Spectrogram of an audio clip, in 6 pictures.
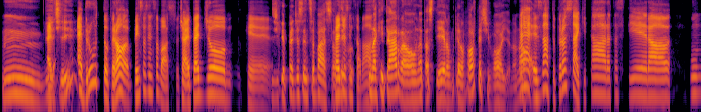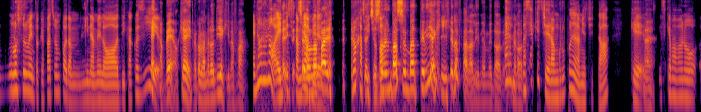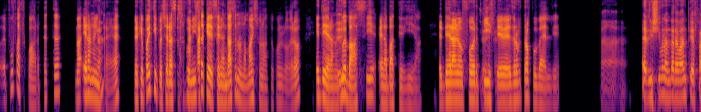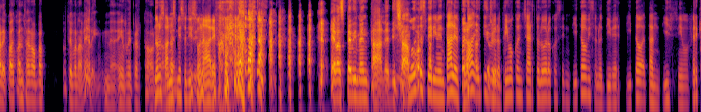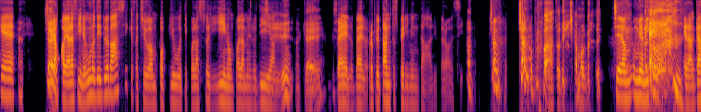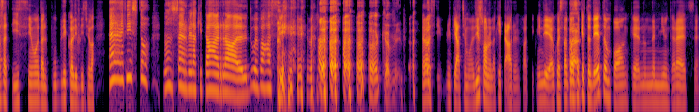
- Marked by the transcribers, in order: "cioè" said as "ceh"; "chitarra" said as "chitara"; other background noise; "Cioè" said as "ceh"; chuckle; laughing while speaking: "chi"; tapping; laugh; unintelligible speech; laughing while speaking: "suonare poi"; laugh; laughing while speaking: "diciamo. Ho capi"; laugh; "proprio" said as "propio"; laughing while speaking: "c'hanno provato diciamo così"; cough; put-on voice: "Eh hai visto, non serve la chitarra"; other noise; laugh; put-on voice: "due bassi"; laughing while speaking: "Ho capito"; chuckle; unintelligible speech; chuckle
- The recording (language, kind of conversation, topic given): Italian, podcast, Ti va di raccontarmi di un concerto che ti ha cambiato?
